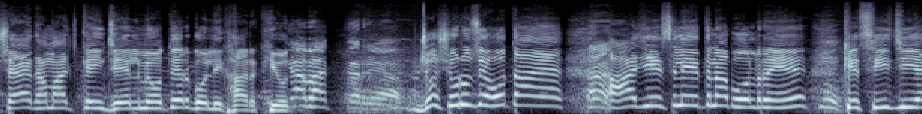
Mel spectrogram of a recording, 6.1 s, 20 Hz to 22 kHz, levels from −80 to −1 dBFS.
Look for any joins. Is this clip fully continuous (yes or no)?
yes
